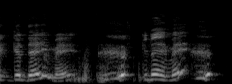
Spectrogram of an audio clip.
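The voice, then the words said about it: Failed Australian accent, sounds Indian. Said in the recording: “in an Australian accent ... That is some other accent. ... that's like Indian.”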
